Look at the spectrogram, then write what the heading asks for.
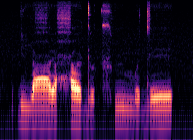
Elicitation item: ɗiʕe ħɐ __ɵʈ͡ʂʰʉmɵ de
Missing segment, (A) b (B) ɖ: B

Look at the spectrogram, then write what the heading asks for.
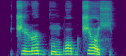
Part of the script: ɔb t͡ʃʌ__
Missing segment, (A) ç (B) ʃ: A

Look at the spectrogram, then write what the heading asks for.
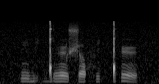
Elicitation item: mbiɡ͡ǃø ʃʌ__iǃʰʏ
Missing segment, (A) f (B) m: A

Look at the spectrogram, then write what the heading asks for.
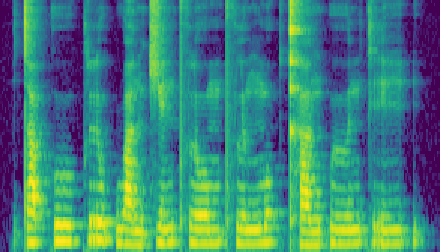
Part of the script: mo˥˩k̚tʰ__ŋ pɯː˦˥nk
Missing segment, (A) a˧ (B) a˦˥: B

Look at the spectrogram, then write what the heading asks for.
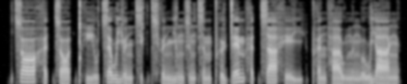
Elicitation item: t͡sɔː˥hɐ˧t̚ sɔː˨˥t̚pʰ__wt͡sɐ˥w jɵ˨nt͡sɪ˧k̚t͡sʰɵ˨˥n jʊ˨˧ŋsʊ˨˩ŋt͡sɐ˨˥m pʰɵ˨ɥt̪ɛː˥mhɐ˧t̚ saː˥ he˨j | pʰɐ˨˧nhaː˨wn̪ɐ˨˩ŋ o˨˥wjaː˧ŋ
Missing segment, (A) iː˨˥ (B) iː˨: B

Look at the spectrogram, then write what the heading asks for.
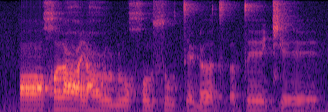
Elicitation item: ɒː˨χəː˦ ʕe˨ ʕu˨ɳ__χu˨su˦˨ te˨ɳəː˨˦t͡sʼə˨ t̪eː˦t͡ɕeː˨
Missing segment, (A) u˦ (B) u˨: B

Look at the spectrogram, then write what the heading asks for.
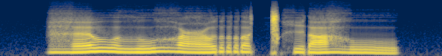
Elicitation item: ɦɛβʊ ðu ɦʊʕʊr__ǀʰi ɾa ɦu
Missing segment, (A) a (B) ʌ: B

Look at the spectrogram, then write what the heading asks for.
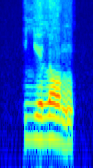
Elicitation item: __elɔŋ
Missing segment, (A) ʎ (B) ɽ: A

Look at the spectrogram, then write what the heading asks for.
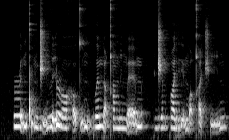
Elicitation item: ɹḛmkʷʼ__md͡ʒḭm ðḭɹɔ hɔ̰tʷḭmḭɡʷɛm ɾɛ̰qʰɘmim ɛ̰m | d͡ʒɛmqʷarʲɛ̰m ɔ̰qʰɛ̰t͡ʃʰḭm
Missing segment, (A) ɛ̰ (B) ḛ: A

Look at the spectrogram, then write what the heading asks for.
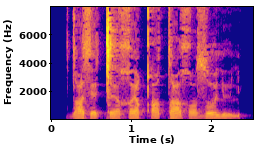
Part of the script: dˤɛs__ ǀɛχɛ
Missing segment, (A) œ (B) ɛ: B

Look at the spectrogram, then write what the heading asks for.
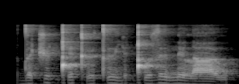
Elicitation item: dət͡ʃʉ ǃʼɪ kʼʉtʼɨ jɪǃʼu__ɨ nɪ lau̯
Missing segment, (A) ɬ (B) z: B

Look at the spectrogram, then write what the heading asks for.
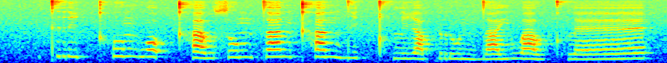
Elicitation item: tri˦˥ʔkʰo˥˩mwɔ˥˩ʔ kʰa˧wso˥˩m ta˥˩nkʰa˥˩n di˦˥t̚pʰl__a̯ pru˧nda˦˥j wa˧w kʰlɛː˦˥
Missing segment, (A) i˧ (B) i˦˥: A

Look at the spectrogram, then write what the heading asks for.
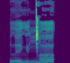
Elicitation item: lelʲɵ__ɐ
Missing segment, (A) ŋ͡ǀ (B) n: A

